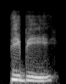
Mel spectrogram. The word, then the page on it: Pb: Indian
